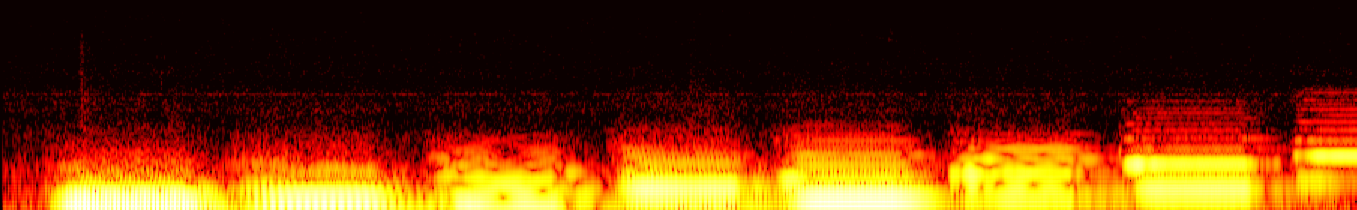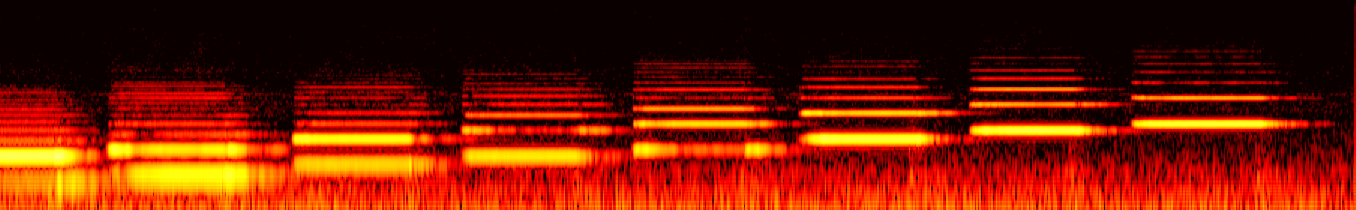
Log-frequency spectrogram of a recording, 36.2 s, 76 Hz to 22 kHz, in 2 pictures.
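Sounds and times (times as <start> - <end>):
double bass playing in an auditorium: 0.6 - 32.5.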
